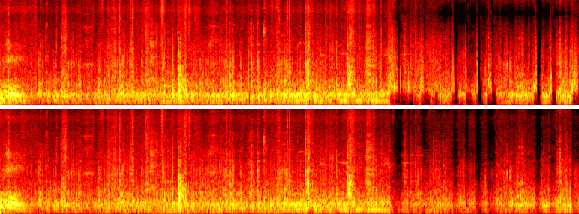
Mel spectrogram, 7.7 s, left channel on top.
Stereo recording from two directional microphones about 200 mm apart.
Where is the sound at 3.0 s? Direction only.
55° left (ahead or behind).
